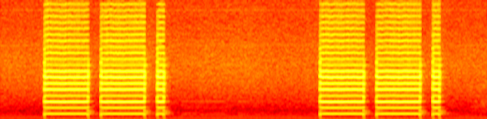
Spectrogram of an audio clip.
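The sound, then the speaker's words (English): Morse code tones for the letter G: two long beeps and a short one, sent twice. The beeps are steady, high-pitched and loud, with no other sound around them. “G is represented by the phrase, God loves me. God loves me. It sounds like this.”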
